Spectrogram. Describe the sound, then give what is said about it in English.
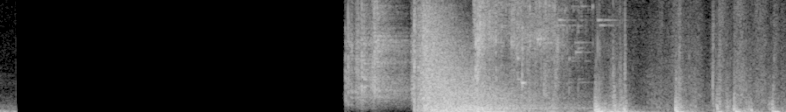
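After a brief silence, a loud gunshot sound effect bursts out, followed by several more sharp bangs in quick, uneven succession, like a short volley of gunfire. “pulled out his gun and shot the man dead”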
